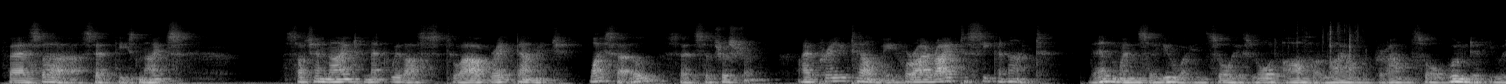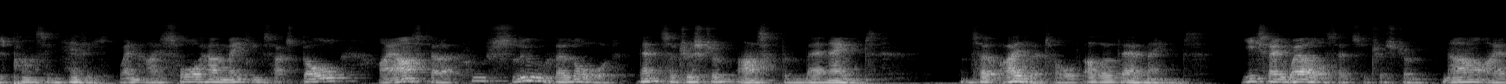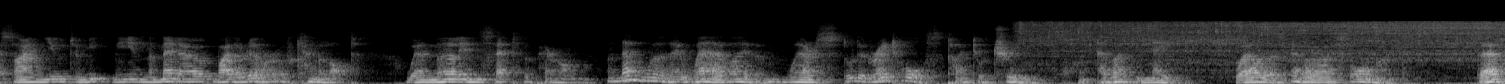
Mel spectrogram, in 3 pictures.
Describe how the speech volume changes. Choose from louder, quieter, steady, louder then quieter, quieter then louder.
steady.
